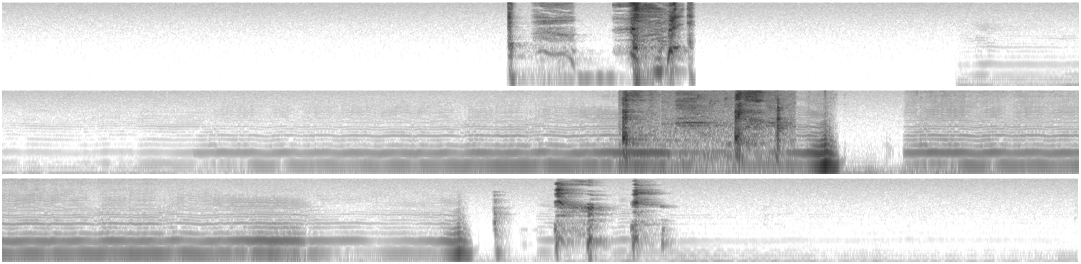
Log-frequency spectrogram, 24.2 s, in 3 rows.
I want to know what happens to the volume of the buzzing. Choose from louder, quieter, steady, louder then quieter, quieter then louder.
louder then quieter.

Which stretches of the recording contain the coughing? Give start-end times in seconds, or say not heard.
3.8-5.2, 12.7-14.1, 19.8-21.1.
